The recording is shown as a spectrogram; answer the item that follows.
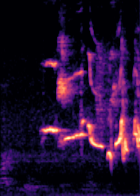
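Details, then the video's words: Oriental magpie-robin in natural song, used to provoke captive birds into singing: a long, drawn-out level whistle, then quick, wavering, slurred whistled notes, over a low steady hum. "Suara Asli Kacer, Picu Kacer Bahan Cepat Respon Ikut Gacor Ngegas"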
